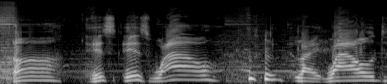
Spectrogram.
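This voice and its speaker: With an American accent and ordinary pitch variation, a man speaks amid noticeable background noise. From South Carolina, Hartsville. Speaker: singer-songwriter. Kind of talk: interview. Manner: halting, repeats words.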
